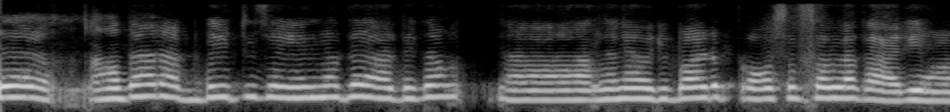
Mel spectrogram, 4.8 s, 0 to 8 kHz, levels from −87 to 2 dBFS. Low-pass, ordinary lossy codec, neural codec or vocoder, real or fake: 7.2 kHz; MP3, 48 kbps; codec, 16 kHz, 2 kbps, FreqCodec, smaller model; fake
